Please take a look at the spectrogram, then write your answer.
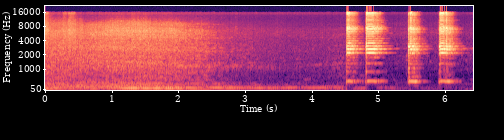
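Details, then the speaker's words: Motorcycle horn tested after the horn itself was found at fault rather than the wiring and was adjusted; four short clear toots with a steady strong tone, horn now working. "Oke, teman-teman. Klaksonnya akhirnya berfungsi. Artinya, masalahnya ada pada klaksonnya sendiri, bukan pada kabelnya."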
